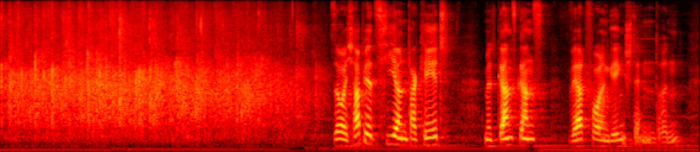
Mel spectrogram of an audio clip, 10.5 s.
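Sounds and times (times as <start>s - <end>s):
audience applause: 0.0s - 5.0s
speech: 5.0s - 10.3s.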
